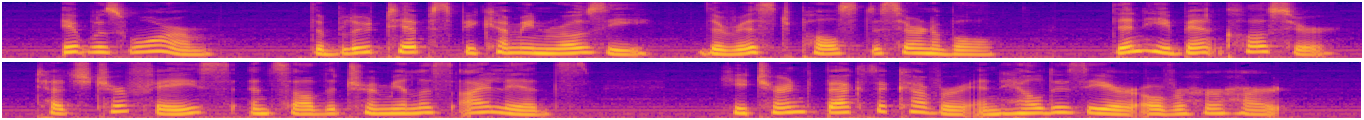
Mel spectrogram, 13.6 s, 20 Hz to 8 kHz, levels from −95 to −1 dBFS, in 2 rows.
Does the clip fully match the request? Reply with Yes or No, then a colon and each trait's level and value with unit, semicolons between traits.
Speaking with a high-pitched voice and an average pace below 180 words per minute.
Yes: high, 205 Hz; average, 160 wpm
